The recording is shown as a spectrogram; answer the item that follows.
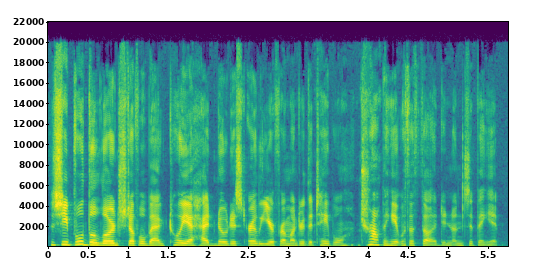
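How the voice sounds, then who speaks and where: Lower-pitched woman narrating a story. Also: fairly quick, a little mellow. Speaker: narrator of a fan fiction podfic. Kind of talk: scripted narration, audiobook-style reading of a story.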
